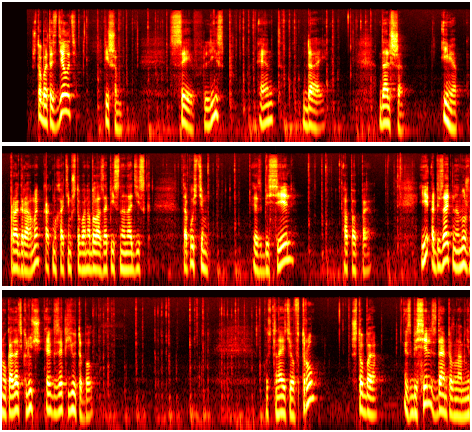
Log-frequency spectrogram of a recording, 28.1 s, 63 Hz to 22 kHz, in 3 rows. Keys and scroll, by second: 1.6-7.3 typing, 12.8-24.2 typing.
